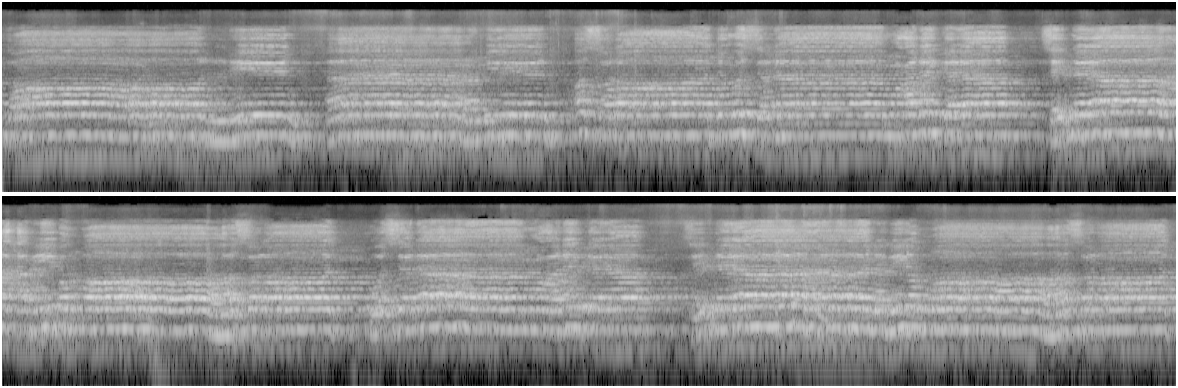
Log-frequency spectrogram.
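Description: Sufi devotional chant (sama') in the Annaba malouf style: long melismatic vocal phrases over a steady held low note, with short breaks between phrases.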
